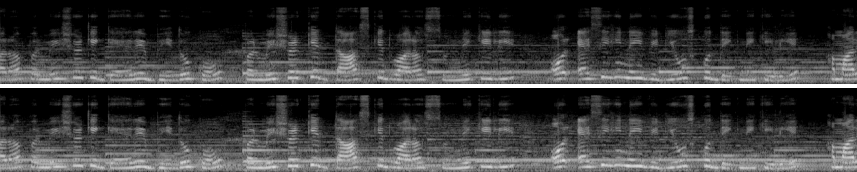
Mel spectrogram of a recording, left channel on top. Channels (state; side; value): quieter; left; 5.0 dB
